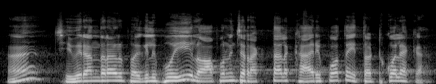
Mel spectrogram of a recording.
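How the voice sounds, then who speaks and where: A male pastor preaching a sermon in an animated way, full of rhetorical questions. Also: fairly high pitch, big-room sound.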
